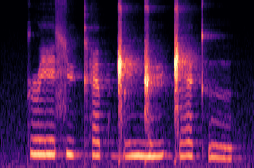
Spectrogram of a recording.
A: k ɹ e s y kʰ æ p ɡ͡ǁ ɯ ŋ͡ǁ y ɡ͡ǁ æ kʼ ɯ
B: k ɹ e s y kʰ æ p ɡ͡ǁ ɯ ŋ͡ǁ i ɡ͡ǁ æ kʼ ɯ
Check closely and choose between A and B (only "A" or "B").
A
